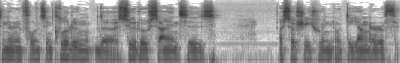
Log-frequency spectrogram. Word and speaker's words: pseudoscience: know how to say let me know pseudoscience thanks man I kept on saying Studio science I'm greasing from the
